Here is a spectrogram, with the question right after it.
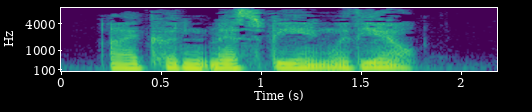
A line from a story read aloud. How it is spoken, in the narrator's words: he said so softly that only she could hear him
